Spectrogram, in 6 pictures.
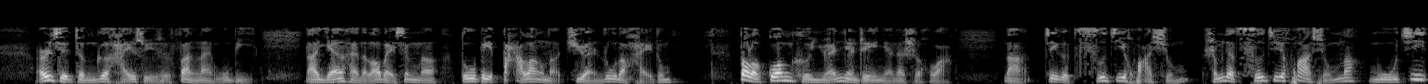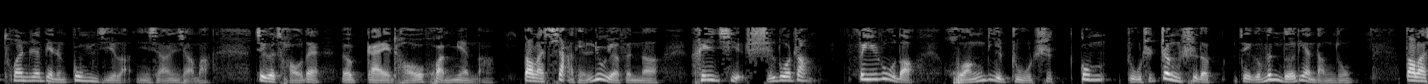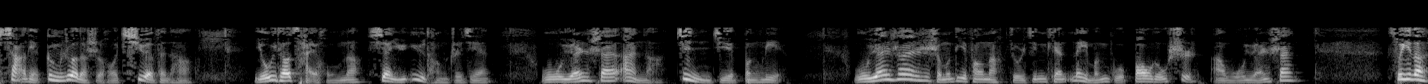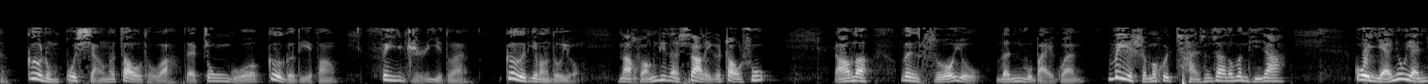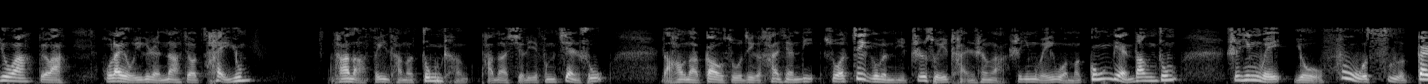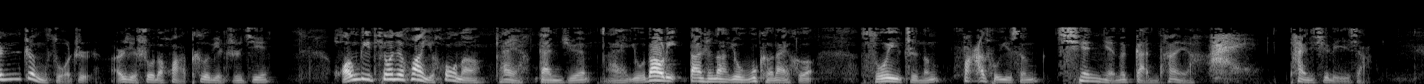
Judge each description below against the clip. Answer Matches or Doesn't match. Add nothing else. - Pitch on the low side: Matches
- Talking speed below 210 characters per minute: Doesn't match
